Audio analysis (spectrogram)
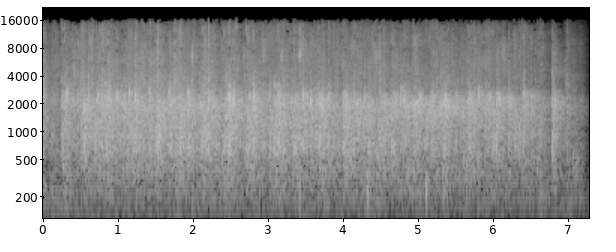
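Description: An audience claps steadily for about seven seconds to thank the people who regularly bake cakes, a dense, even wash of many hands that fades out quickly at the end, with no talking.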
